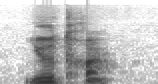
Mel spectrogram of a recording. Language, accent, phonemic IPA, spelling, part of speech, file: French, France, /jutʁ/, youtre, noun / adjective, LL-Q150 (fra)-youtre.wav
- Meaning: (noun) kike; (adjective) Jewish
